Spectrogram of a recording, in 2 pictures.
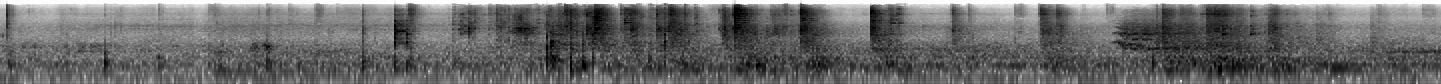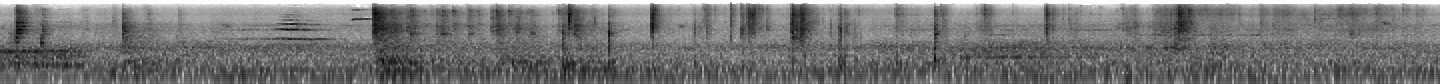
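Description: Irregular knocks, clatter and scuffing of someone walking in rubber boots while carrying a long-handled digging tool and a sheet of cardboard. A brief high squeak comes about two-thirds of the way through.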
